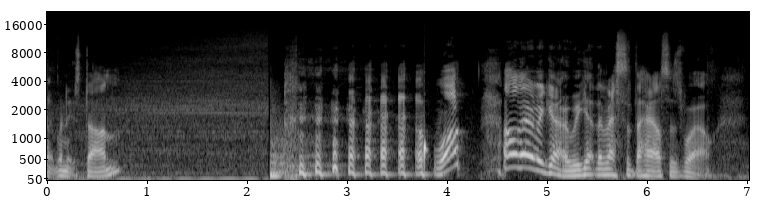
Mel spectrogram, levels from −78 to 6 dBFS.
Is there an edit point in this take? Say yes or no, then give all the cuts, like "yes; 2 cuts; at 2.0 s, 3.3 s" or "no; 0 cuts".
no; 0 cuts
